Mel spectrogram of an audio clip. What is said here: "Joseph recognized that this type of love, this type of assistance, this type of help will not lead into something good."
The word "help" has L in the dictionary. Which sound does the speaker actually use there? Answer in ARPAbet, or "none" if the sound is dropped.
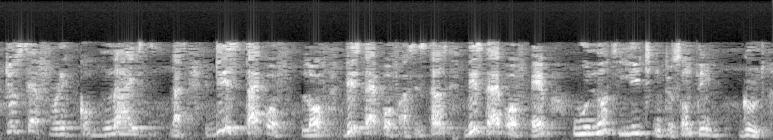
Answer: none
